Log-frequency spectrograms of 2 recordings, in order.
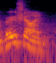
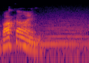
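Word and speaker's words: Bucine: Bushine. Or Buckine. I'm going to call it Bushine because that's how I think Italian is pronounced.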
